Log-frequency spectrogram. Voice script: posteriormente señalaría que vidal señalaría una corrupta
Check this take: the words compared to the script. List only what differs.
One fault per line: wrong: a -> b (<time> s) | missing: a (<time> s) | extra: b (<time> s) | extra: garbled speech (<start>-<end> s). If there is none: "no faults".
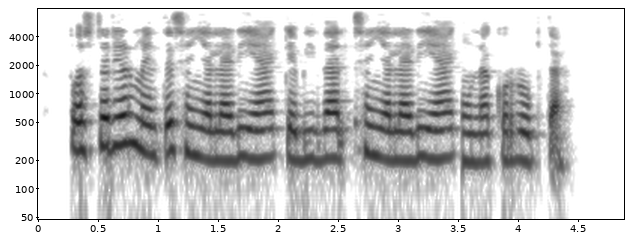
no faults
